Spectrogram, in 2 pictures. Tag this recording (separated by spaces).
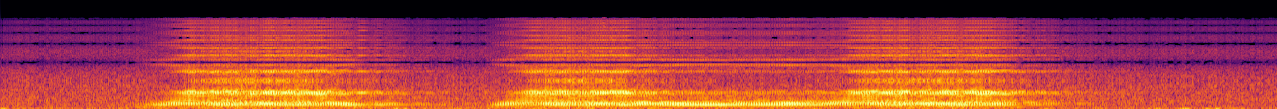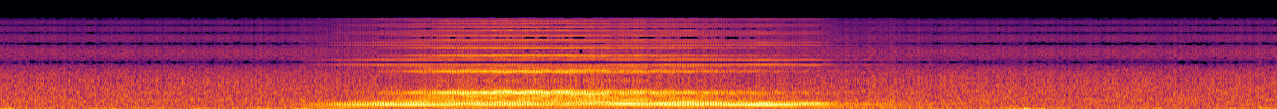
Monotron-Duo bit-crusher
